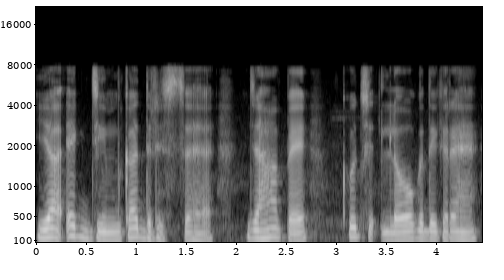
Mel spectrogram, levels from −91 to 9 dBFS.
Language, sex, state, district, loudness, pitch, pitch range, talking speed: Hindi, male, Jharkhand, Garhwa, -20 LUFS, 125 Hz, 115-150 Hz, 160 wpm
